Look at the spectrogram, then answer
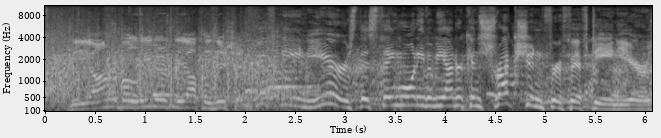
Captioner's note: some Applause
